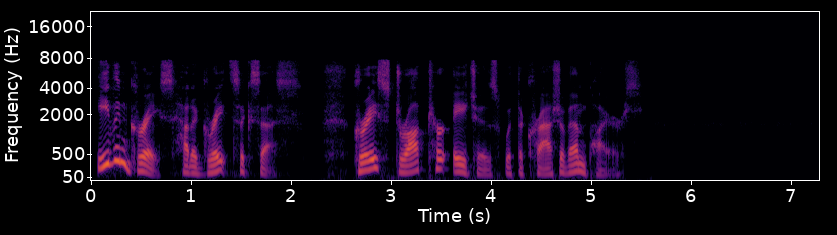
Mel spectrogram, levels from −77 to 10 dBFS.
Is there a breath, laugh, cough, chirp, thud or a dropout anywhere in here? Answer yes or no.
no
